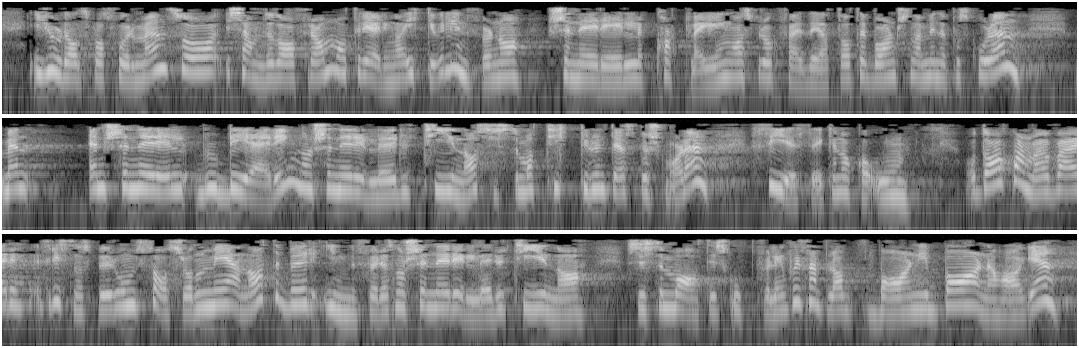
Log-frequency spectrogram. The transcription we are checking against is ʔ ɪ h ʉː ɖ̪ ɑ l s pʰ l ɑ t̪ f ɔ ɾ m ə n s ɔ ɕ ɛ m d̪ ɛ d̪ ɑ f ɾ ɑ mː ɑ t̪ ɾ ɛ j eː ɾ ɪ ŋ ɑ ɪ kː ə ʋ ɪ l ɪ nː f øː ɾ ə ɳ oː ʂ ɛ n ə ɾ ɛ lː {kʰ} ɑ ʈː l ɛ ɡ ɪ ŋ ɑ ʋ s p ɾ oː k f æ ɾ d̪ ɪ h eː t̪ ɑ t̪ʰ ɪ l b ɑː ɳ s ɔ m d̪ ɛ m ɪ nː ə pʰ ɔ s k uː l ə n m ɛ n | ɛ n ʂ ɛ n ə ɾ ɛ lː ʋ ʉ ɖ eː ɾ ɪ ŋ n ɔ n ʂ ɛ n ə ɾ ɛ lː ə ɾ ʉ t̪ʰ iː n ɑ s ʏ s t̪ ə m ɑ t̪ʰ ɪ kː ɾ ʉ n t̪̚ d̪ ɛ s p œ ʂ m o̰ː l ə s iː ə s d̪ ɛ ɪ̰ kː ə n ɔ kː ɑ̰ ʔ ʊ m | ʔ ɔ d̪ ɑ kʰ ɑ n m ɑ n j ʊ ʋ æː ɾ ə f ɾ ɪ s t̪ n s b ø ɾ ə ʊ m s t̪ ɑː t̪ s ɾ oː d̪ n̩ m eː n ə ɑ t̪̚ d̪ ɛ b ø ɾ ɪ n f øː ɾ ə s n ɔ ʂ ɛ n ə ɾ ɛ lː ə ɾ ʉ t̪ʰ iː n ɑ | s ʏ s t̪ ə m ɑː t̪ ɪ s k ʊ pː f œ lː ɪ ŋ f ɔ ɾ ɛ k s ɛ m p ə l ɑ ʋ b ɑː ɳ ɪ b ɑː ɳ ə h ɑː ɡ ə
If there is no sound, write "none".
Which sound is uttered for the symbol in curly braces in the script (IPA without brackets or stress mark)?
kʰ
